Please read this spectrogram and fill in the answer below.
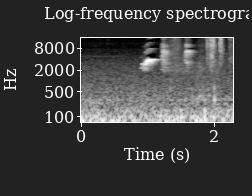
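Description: A brief high-pitched chirp about a second in, followed by a fainter one.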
